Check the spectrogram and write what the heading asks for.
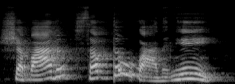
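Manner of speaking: शपाद सप्त वादने spoken slowly, each word spaced apart; slow, careful recitation. Shown as a demonstration. Teacher dictating the Sanskrit time phrase to students, slow and careful. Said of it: "तो लिखेंगे उसको".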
